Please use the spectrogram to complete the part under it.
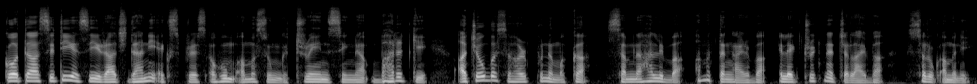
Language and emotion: Manipuri, neutral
